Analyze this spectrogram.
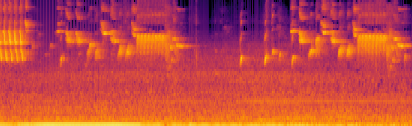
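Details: Caged European goldfinch around mating time, giving short twittering phrases and a buzzy trill over a strong low-pitched hum that dominates the first two seconds.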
